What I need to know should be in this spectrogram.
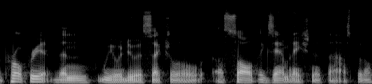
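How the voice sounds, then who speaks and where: A man's dark, mellow voice with vocal fry and an American accent, heard as a dry, close sound with no echo. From Michigan, Midland County. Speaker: county sheriff. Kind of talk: interview.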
